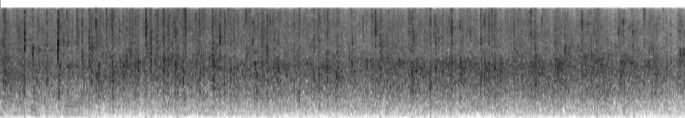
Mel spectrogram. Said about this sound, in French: Mais non, tout le monde l'a applaudi.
